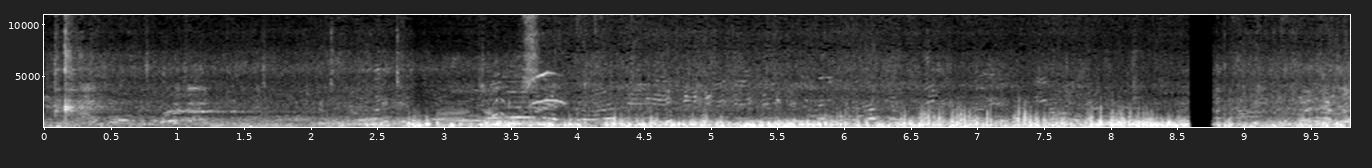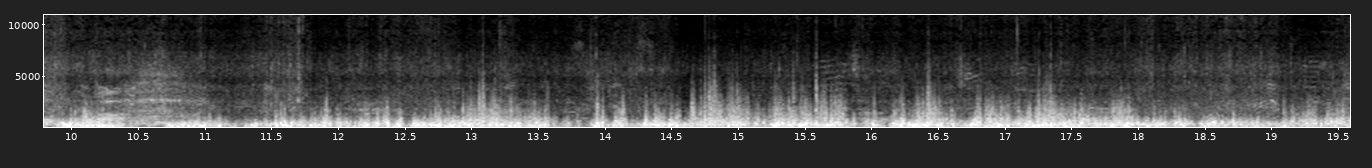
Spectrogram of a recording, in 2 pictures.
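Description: Many people chatter and laugh outdoors around a pool.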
